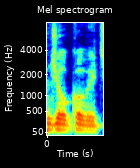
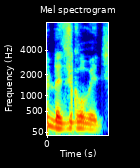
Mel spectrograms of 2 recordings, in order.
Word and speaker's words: Djokovic: maybe on But for court- Indians, I just want to point out the D is silent. In Djokovic. It's not Djokovic. That's why people keep driving me nuts with the Djokovic. He'll win again, no? Djokovic.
